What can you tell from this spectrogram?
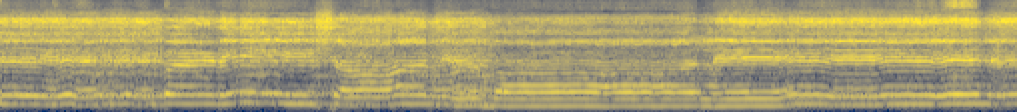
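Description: A young man singing a naat, an Urdu devotional poem, unaccompanied: one voice holding long, ornamented notes that slide between pitches.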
